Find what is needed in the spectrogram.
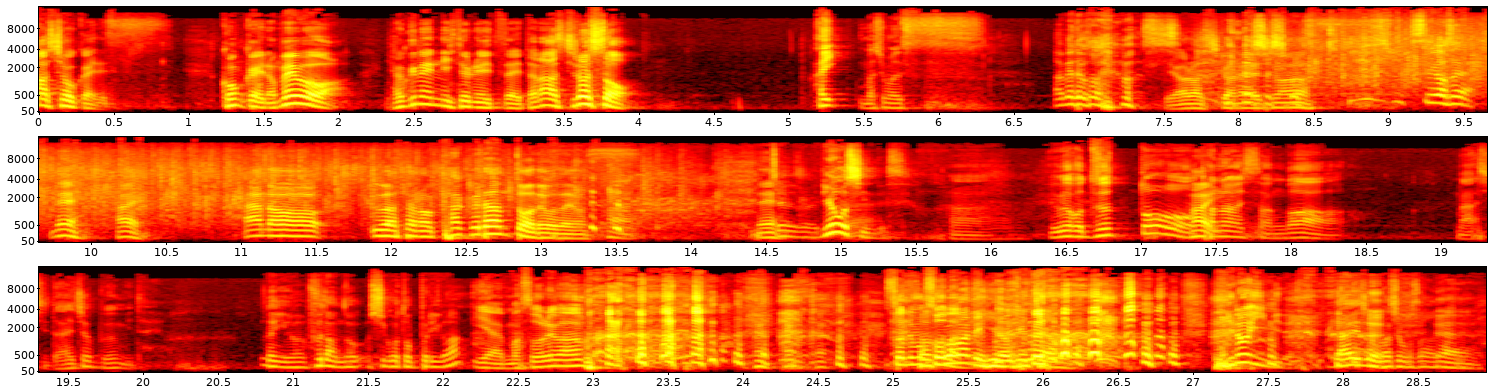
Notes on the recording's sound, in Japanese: アニメイト新宿（地下2階アニメイトホール）にて行われた初の公開収録からお届け！序盤、若干の緊張感が漂いつつも、徐々に“いつもの感じ”のトークが展開。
